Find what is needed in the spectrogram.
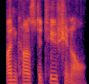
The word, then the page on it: unconstitutional: American English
